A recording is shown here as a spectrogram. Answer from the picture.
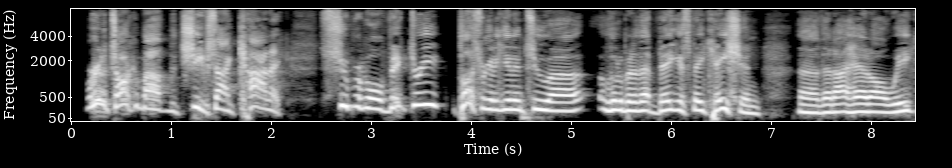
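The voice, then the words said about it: Strained, worn-out voice. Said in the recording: “You sound so funny. ... my voice is not doing so hot. A week in Vegas, yelling”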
